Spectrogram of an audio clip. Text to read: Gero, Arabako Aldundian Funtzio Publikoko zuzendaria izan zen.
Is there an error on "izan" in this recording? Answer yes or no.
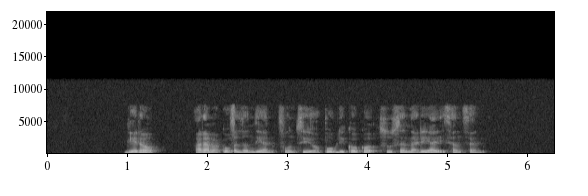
no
